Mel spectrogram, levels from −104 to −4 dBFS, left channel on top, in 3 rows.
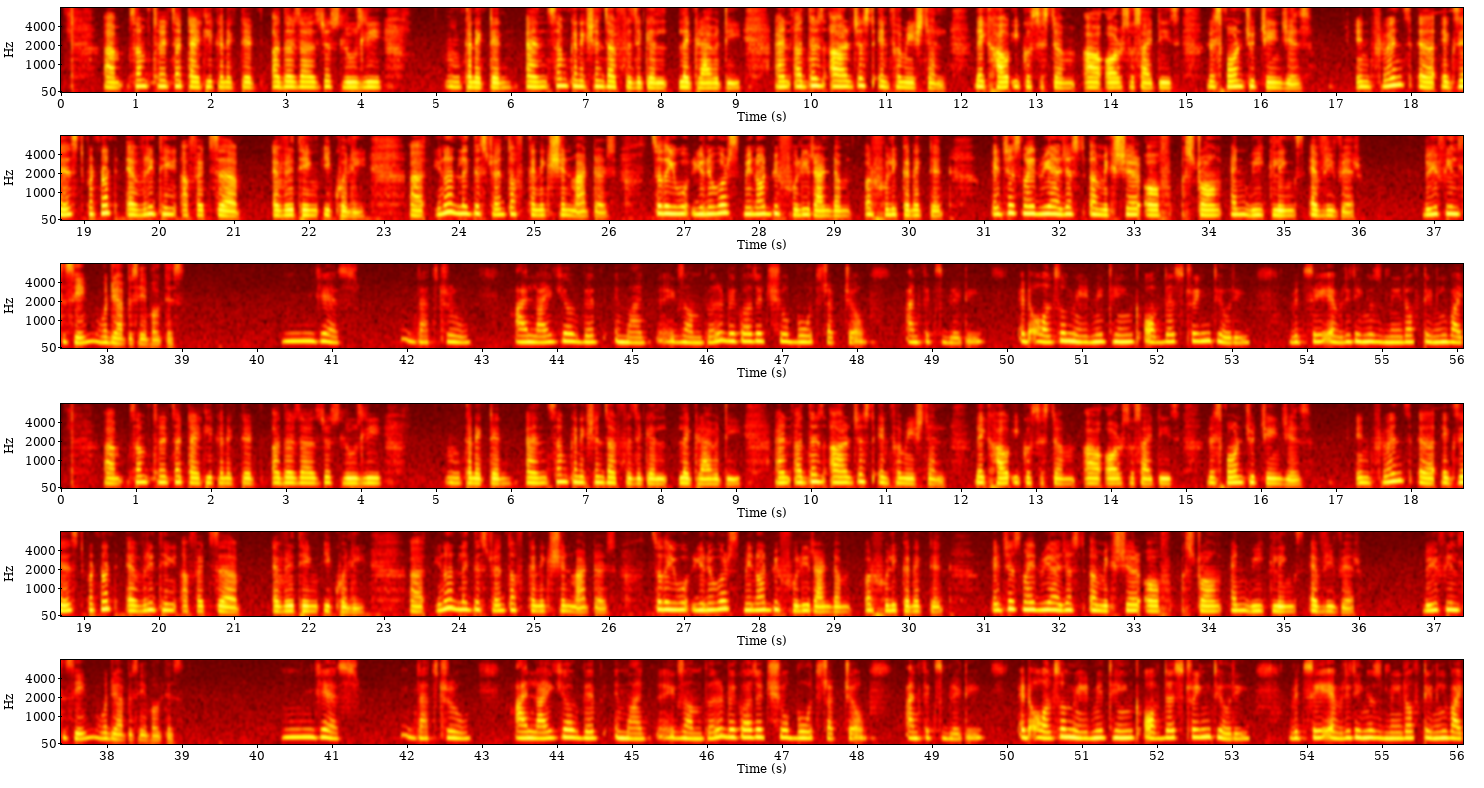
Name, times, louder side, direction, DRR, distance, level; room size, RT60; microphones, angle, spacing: voice 1, 0.0-4.6 5.1-16.6 17.3-21.1 21.5-26.3 26.6-30.8 31.1-36.0 36.9-39.0, left 2 dB, 65° left, 2.7 m, -29 dB
voice 2, 40.3-41.3 41.9-43.2 43.4-56.0, right 2 dB, 45° right, 1.7 m, -30 dB
open air
head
